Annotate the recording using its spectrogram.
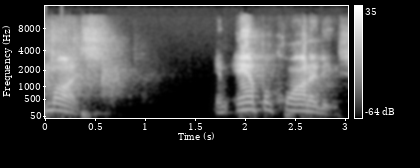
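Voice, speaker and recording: A man's voice is raised and projected, carrying a bright, sharp tone. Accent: American. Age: 60s. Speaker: school board member. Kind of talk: public meeting remarks. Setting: public meeting with audience. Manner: stammering.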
